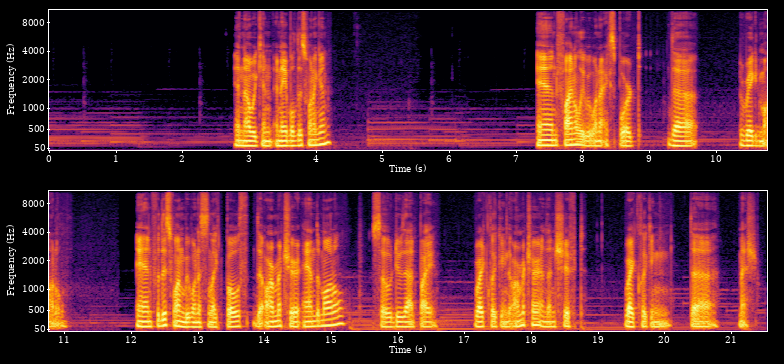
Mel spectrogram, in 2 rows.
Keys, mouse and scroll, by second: 12.0 shift+middle click, 12.4-14.4 shift+scroll down 1, 17.5 right click.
